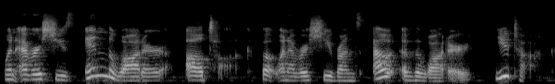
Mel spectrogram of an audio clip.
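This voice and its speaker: A woman's voice: mid-range voice, very animated, moderate pace, creaky. A woman playing a guarded, candid young woman on an awkward date in a play table read, speaking frankly and with measure. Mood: probing, encouraging.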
